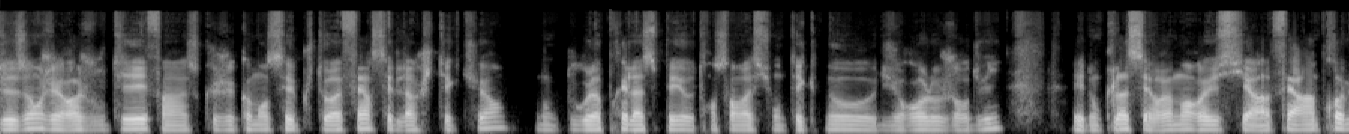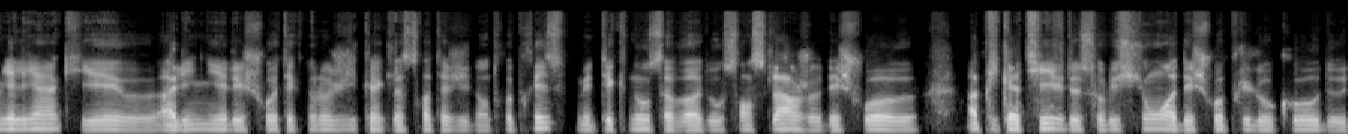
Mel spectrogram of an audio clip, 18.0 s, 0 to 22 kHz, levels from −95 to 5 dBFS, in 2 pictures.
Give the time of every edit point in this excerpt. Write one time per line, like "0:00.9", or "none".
none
